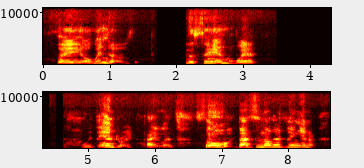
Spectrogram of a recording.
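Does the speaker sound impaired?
Yes: cerebral palsy; diagnosed about age one.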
